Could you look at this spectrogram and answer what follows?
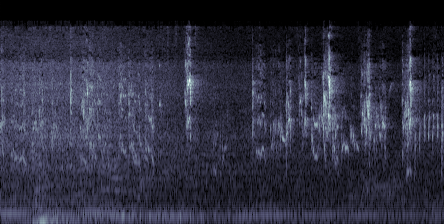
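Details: Budgerigar chirping, with clusters of sharp squeaky chirps and warbles, rising toward the end, against a constant low hum.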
